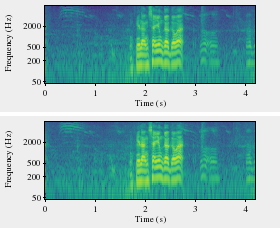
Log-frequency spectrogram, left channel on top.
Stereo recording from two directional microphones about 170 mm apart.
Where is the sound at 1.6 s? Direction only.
5° left (ahead or behind).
